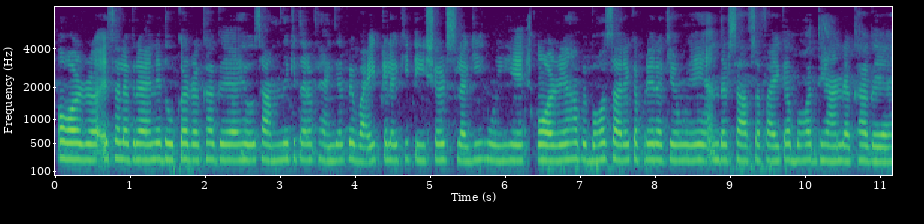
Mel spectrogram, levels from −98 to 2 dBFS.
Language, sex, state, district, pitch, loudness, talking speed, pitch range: Hindi, female, Chhattisgarh, Sarguja, 240 Hz, -23 LUFS, 220 wpm, 235-245 Hz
